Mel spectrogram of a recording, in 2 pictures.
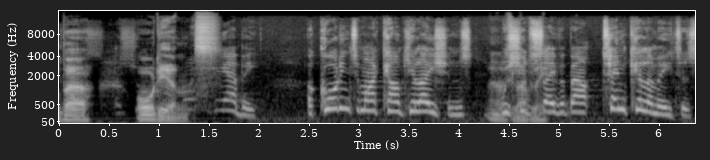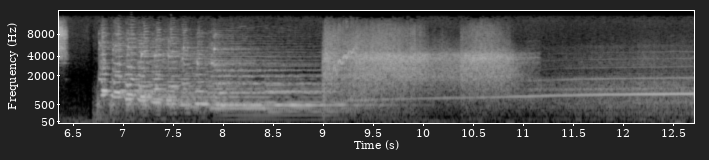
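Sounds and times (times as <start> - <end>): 
speech: 0.0 - 8.2
high whine of a jet-powered flying car engine: 9.0 - 12.7
steady electronic hum of a jet-powered flying car: 9.0 - 12.7.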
